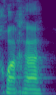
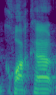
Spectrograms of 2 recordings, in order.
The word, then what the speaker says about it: Kwagga: Respectfully pronounced Kwagga, not Kwagwa. The Q as a K. The Hanks give gas. So Kwagga rather than Gagwa.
